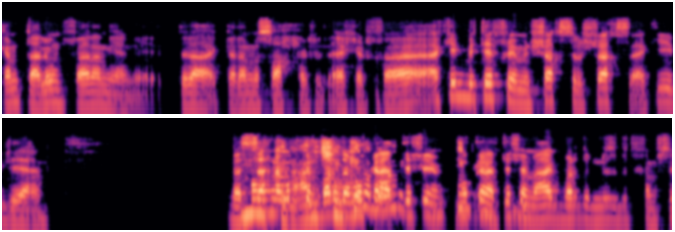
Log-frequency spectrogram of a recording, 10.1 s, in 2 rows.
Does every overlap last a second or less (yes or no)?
no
